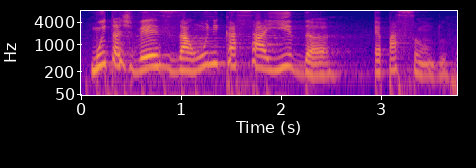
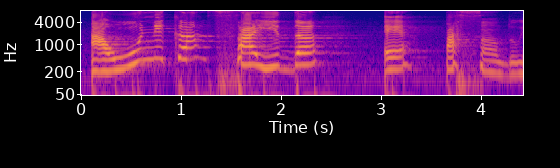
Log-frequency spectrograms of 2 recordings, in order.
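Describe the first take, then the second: First: Said in the usual way. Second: "única" and "saída" pushed higher and louder; emphatic repeat. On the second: Shown as a demonstration. Preacher repeating the line to the congregation, emphatic. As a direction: drive home "A única saída" as the point. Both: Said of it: "preacher repeats the key line".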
